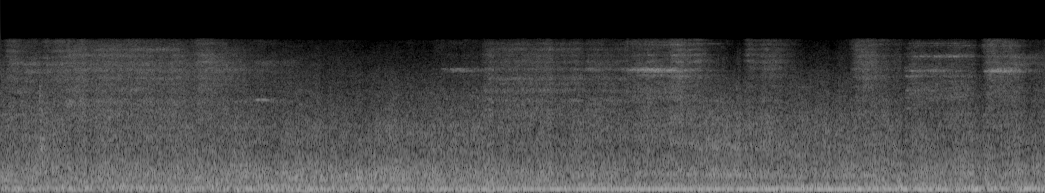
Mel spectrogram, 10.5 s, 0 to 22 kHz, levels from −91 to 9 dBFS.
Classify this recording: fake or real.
real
